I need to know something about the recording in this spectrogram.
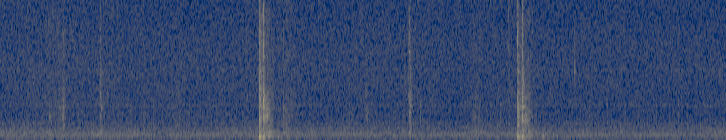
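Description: Two sharp knocks about four seconds apart, the second a quick double, as hands folding a cotton T-shirt bump the work surface, over a low steady room hum.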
